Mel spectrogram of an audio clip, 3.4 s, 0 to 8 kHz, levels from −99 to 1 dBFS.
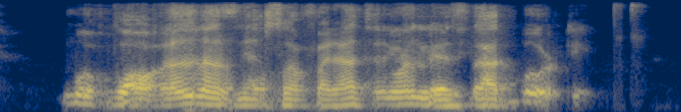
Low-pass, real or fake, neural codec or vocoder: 7.2 kHz; fake; codec, 24 kHz, 1.5 kbps, HILCodec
